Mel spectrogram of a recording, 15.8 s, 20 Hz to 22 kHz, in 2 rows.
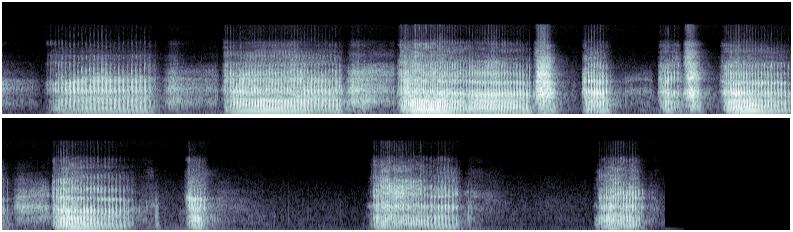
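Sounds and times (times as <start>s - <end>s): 
gorilla giving loud harsh roars: 0.0s - 10.3s, 11.5s - 12.8s, 13.8s - 14.6s.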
